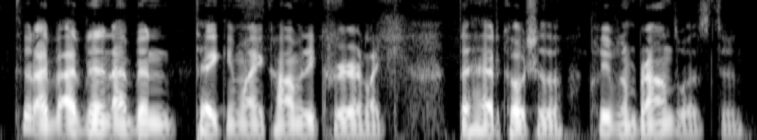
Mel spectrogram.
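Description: At a fairly quick pace, a man speaks with a medium pitch and fairly even intonation in a plain, everyday voice. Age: 20s. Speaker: stand-up comedian. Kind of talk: casual chat.

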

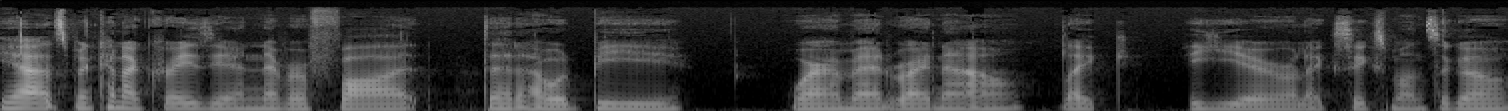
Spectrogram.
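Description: A woman with a German accent speaks at a moderate pace and a fairly low pitch, with monotone, flat intonation, in a very clean recording with a silent background and a dry, close sound with no echo. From Germany. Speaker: college student and gravel cyclist. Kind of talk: casual interview.

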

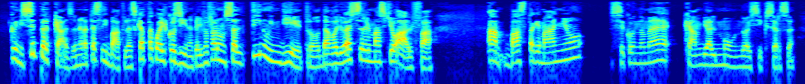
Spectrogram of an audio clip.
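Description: The sound is dry and close with no echo, over a quiet background. A man speaks with a high pitch and lively intonation. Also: moderate pace. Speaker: podcast host. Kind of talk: casual chat about basketball.

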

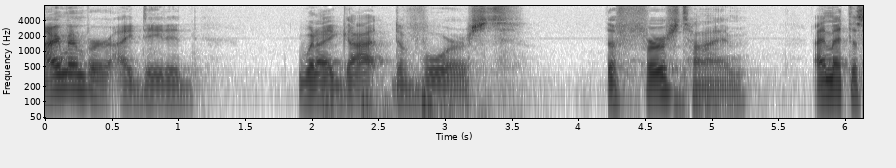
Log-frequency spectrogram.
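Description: A man with a fairly low voice sounds animated. His pitch swings very widely. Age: 50s. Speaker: podcast co-host. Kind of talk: casual chat.

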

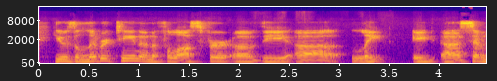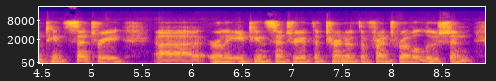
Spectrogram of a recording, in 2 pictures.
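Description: This man's voice sits at a medium pitch and comes out somewhat breathy. He keeps a moderate pace, fairly even intonation and very even loudness. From Ottawa, Canada. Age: 40s. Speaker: metal musician, music theory academic.

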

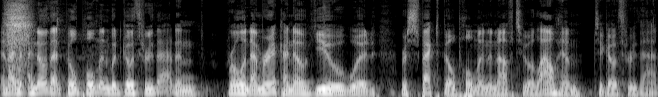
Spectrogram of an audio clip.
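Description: A man with an ordinary speaking voice talks at a moderate pace, his pitch medium and its variation ordinary. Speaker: podcast host. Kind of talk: casual chat.

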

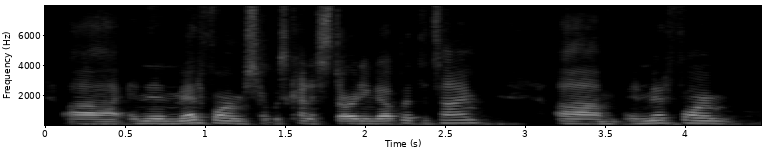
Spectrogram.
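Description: This man has a fairly high pitch and an American accent. His voice is somewhat breathy, with ordinary pitch variation. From Denver, Colorado (north Denver). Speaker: cannabis company executive. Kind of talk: casual interview. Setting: video call.

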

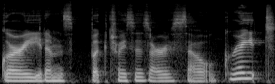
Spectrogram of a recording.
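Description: At a moderate pace, a woman with an ordinary speaking voice talks at a fairly low pitch. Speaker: podcast company founder. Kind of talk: casual co-curator discussion.

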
